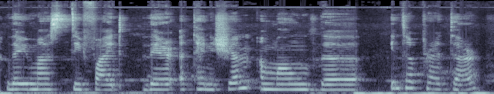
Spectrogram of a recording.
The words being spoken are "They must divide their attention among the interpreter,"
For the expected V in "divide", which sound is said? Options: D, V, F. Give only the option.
F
